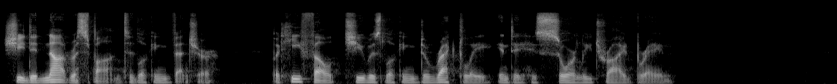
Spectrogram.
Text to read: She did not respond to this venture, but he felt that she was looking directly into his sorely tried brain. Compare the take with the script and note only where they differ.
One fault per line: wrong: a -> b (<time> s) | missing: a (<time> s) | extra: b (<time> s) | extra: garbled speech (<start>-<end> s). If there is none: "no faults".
wrong: this -> looking (1.4 s)
missing: that (3.5 s)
